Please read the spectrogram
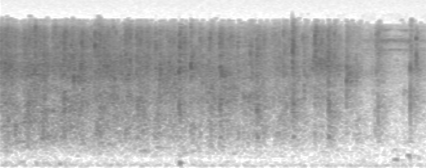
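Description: Audience applauding: a dense patter of many hands clapping that thins and fades toward the end.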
